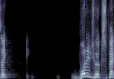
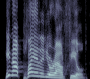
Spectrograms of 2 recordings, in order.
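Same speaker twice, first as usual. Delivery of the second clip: usual speaking voice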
